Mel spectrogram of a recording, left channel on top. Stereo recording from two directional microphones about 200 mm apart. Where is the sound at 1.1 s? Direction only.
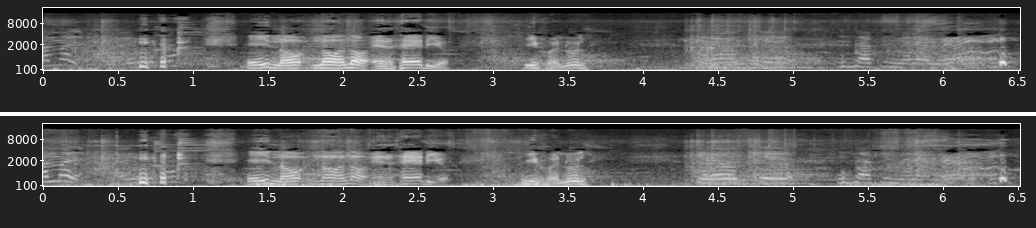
10° left (ahead or behind).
